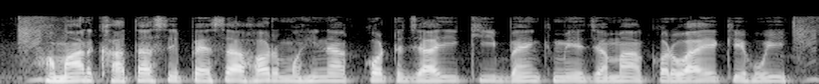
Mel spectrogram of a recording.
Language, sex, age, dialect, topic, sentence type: Bhojpuri, male, 18-24, Southern / Standard, banking, question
